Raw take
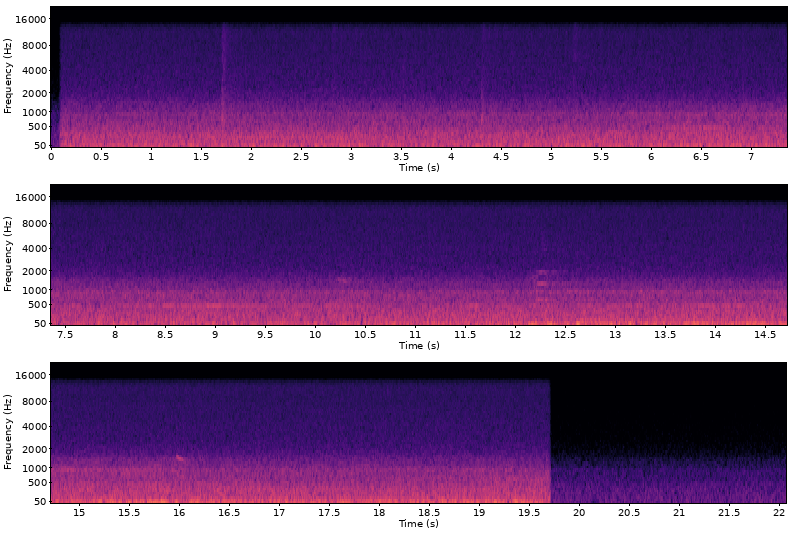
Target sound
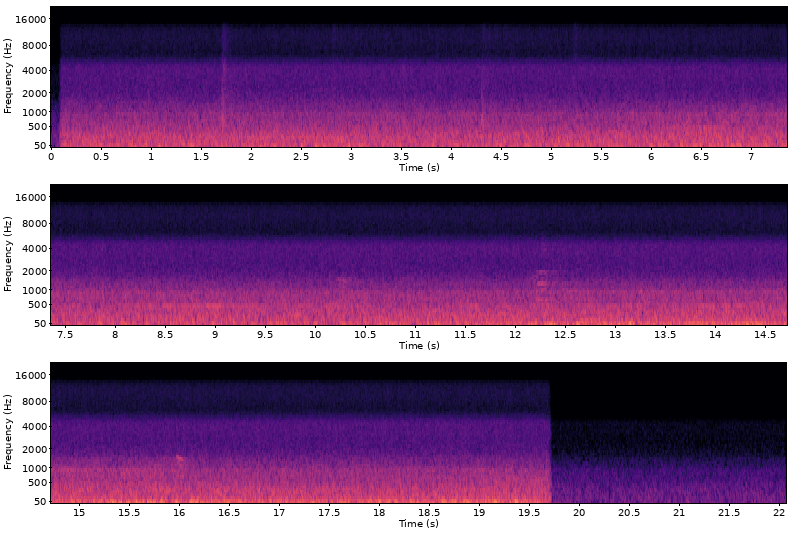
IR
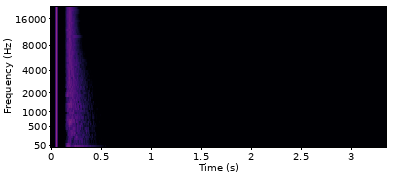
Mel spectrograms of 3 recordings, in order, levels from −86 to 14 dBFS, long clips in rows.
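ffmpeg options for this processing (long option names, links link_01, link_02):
-filter_complex "[0:a]highshelf=frequency=5300:width_type=q:width=3:gain=-6,asplit=2[link_01][link_02];[link_02]asetrate=35002,aresample=44100,atempo=1.25992,volume=-5dB[link_03];[link_01][link_03]amix=inputs=2:normalize=0,volume=2dB"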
